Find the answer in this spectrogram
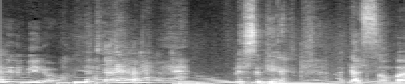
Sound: both laughing

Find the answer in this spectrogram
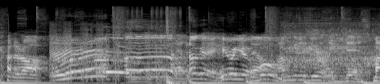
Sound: struggling sound

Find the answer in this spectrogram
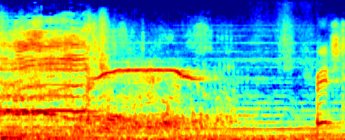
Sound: intercom whistles

